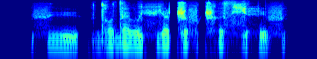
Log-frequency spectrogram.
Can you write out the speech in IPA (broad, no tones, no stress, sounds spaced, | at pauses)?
f y | d ɔ d a l o fʲ a ʈ͡ʂ ə f ʈ͡ʂʰ ə s ɕ e h e f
